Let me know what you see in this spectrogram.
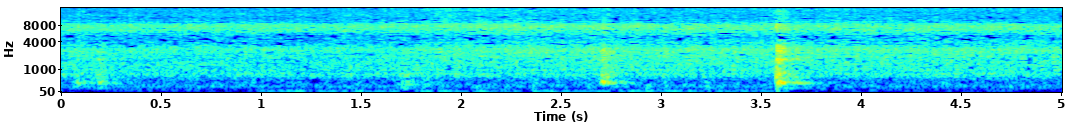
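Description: Brinjal cubes frying in oil and masala in a pan, with a steady sizzle. Two sharp knocks come about two and a half and three and a half seconds in, the second louder.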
